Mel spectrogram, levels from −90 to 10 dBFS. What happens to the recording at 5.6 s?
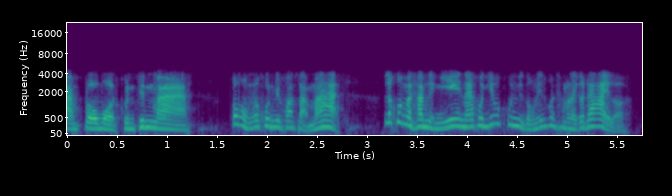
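At 5.6 s the speech is still under Opus voice compression, which runs through the whole clip. The SILK linear-prediction coder limits the band to 4 kHz and coarsely codes the excitation, which fits a rate near 8 kbps. The result is heavily muffled, hoarse, slightly robotic speech.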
